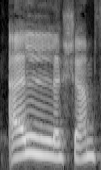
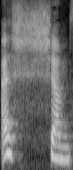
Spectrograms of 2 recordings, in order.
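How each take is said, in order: First: The L sound is clearly pronounced before shams. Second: The L is skipped and the sh doubles. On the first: The speaker calls it wrong. "I don't say el shams" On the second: The speaker calls it right. "I say ash-shams. I skip over my lam"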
